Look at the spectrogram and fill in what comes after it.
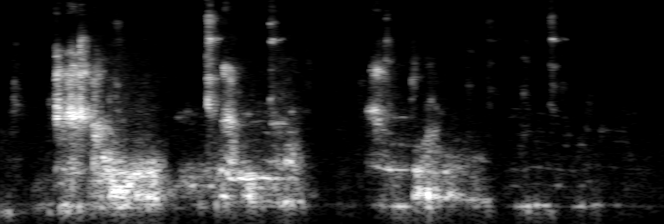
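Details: Playful Cavalier King Charles Spaniel puppies wrestling in their pen, eight littermates together: rough, noisy growling bursts mixed with higher squeaky yips, separated by brief quiet gaps.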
